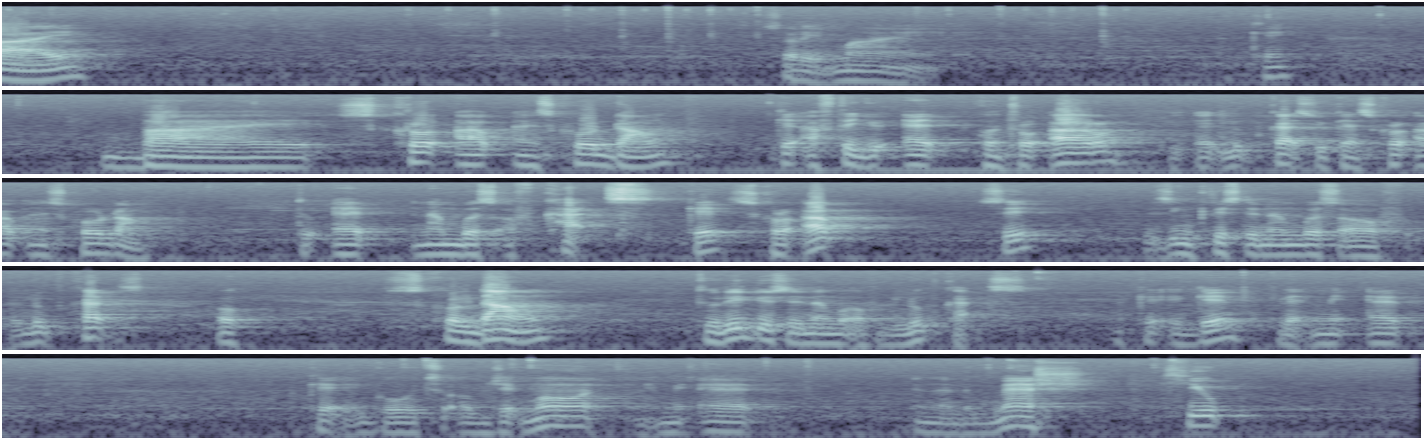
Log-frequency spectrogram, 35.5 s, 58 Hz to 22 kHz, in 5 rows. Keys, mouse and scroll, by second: 0.0 z, 2.1 ctrl+z, 4.7 ctrl+z, 6.0 scroll down 2, 6.4 middle click, 7.3 middle click, 9.1-10.1 scroll up 4, 10.3 middle click, 15.4 ctrl+r, 28.6-29.4 scroll down 2, 30.5 click, 30.5 scroll down 1, 31.6 middle click, 32.4 shift+a.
